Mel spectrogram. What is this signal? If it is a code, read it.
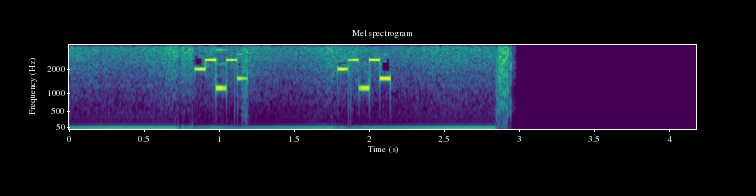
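Five-tone selective call (ZVEI), heard as quick runs of five tones, tones of about 70 ms. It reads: 88225 88225
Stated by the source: ZVEI five-tone selective call received by SDR.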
